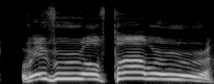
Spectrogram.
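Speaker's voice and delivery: very high silly voice, power drawn out. Imitating the villain calling out his attack: imitating Metal Seedramon's silly voice. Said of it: "his trademark attack is he goes".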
